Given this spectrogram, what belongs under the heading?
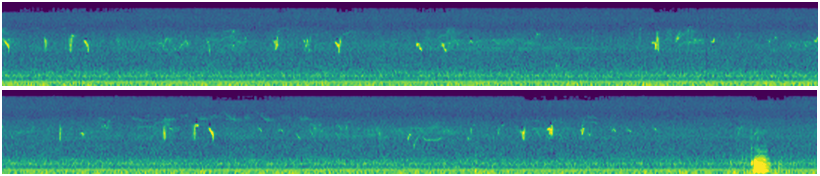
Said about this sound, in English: That's that wild bird that was tooping. Stop. Start recording that wild bird that was tooping.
